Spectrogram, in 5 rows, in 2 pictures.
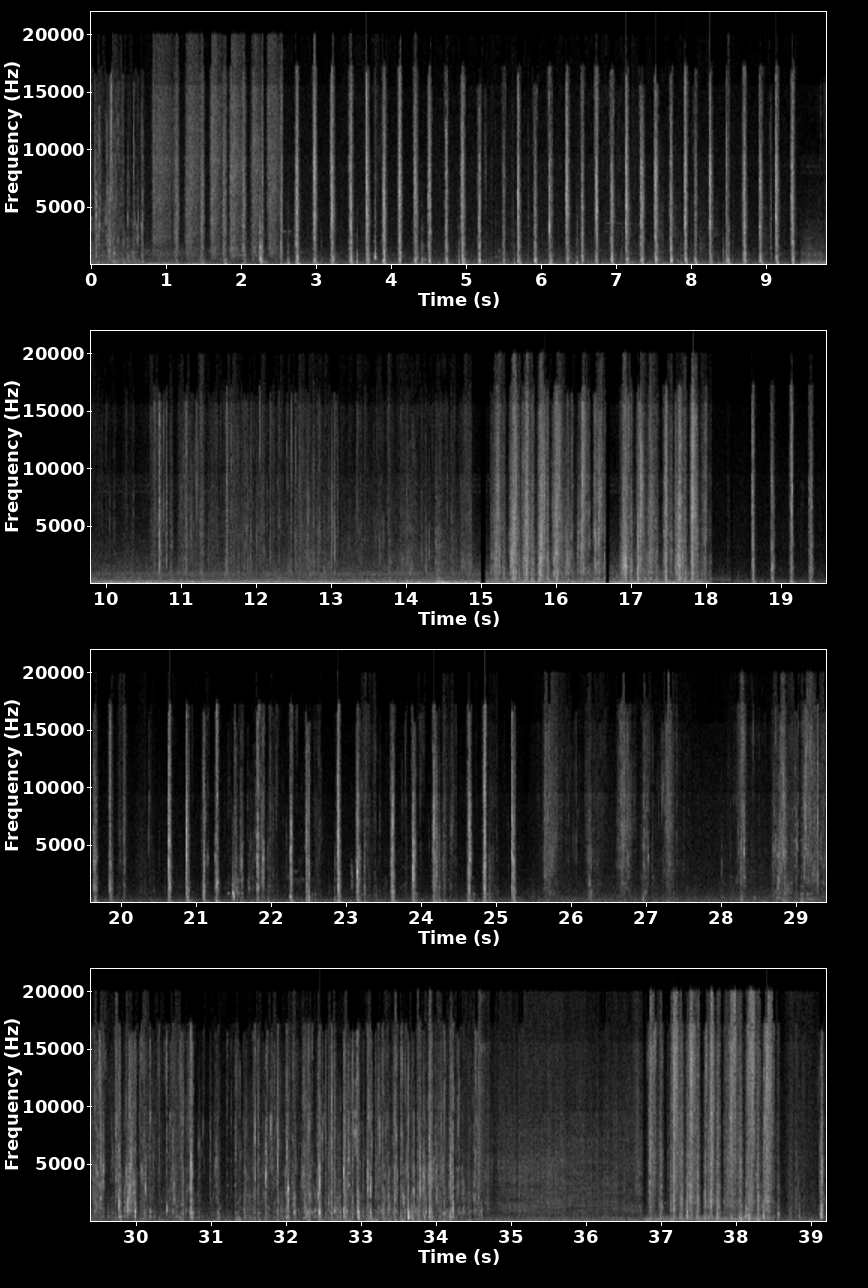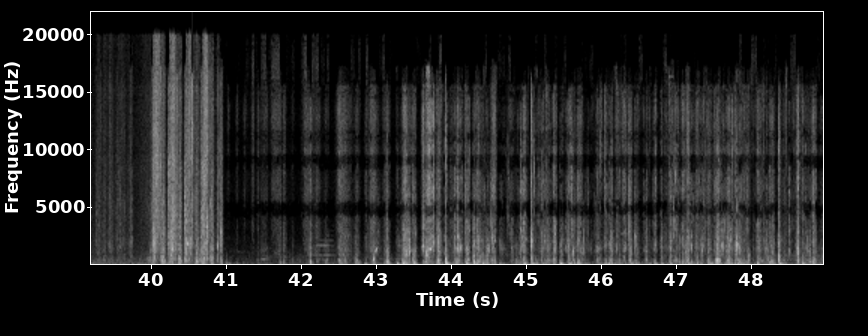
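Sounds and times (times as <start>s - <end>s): slime crackling and popping: 8.9s - 18.1s, 22.2s - 38.6s.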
